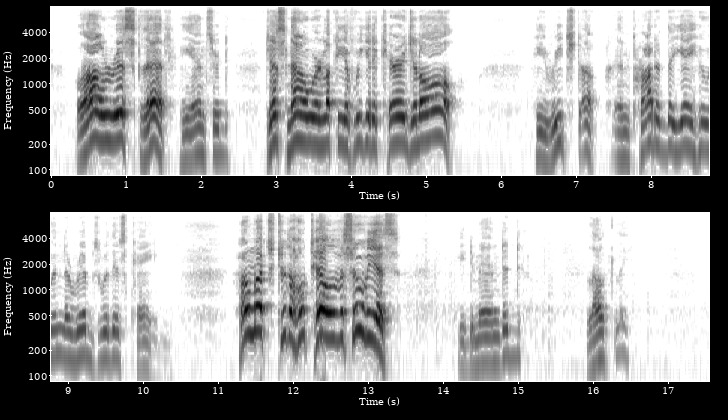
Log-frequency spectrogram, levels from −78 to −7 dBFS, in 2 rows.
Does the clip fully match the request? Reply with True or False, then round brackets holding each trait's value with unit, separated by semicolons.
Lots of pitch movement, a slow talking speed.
True (6.7 semitones; 130 wpm)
